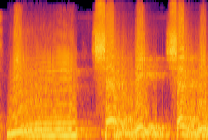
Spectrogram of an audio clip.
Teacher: گے میم، شین زبر وا، شر وا زیر بی، شر بی۔ جب را پہ زیر آ گئے تو پھر اس کو باریک کر کے پڑھنا ہوتا ہے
